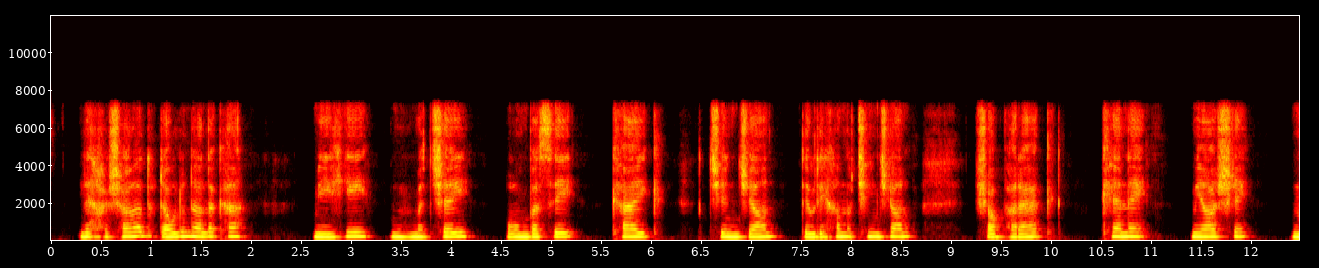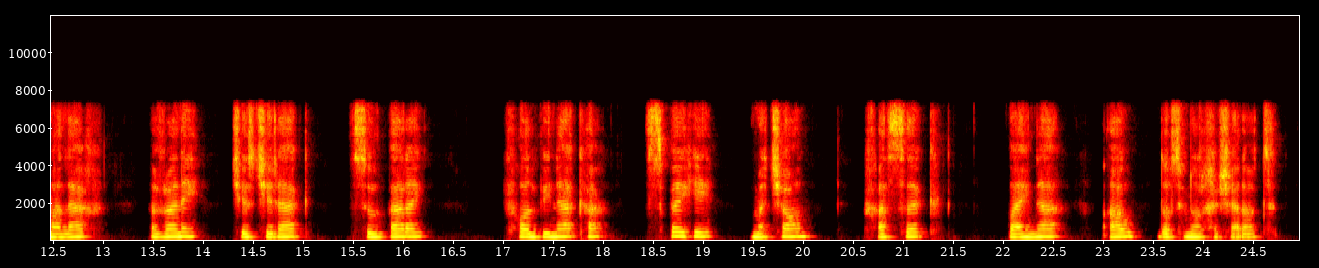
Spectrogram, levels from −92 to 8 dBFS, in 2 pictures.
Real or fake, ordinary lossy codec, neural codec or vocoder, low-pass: fake; none; codec, 16 kHz, 4.8 kbps, FACodec; 7.2 kHz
